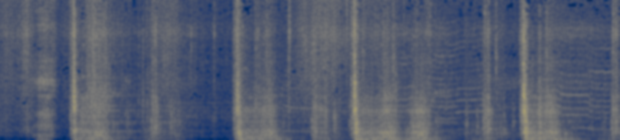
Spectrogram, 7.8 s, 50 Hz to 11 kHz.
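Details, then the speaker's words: Freightliner FLD120 truck, 397k miles, first start attempt after sitting 17 years, clutch pushed in: starter comes in short laboured groans every few seconds, never spinning quickly; engine turns over hard and slow. "push the clutch in I don't know that dragging anything down or not it doesn't like to turn over"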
